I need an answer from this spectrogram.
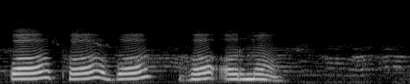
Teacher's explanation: प वर्ग के सभी ध्वनियों को उच्चारित करने में हमें ओठ की सहायता लेनी पड़ती है, यानी ओठ के स्पर्श से ये ध्वनियाँ बोली जाती हैं।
